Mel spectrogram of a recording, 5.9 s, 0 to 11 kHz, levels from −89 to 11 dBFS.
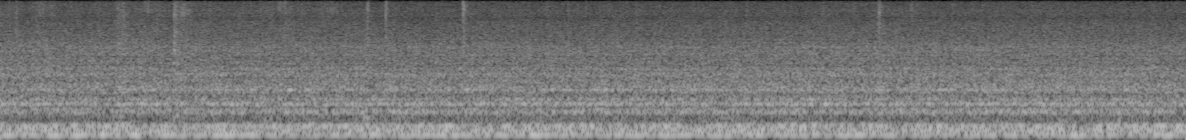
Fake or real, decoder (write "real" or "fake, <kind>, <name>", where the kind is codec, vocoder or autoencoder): real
